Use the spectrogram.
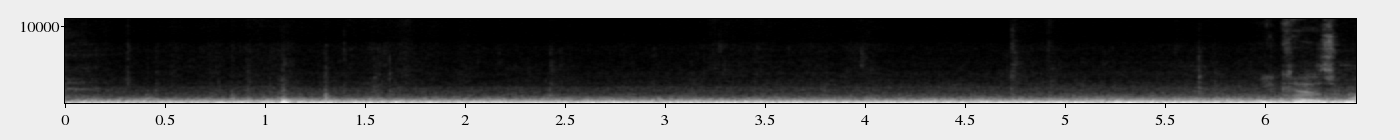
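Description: Jeep Wrangler driving down a gravel road on Illinois back roads, a steady low rumble of engine and tire noise throughout with no gaps.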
